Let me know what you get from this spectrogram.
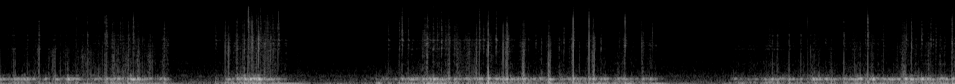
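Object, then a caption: Metal mesh microphone grille. Long acrylic nails on both hands scratch across the hollow metal mesh grille of a silver microphone. A dense, rasping scratch with a low buzzing hum around 240 Hz runs in bursts, broken by short pauses and dotted with fine clicks and taps.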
